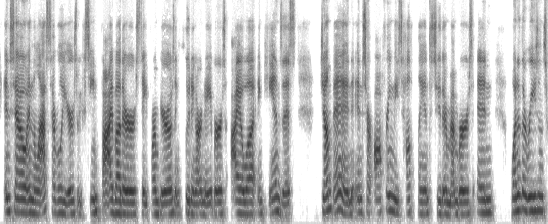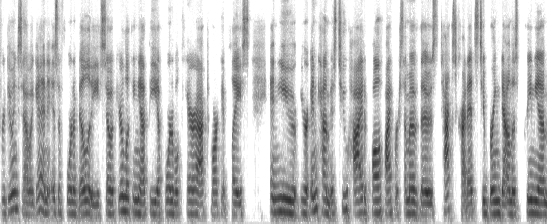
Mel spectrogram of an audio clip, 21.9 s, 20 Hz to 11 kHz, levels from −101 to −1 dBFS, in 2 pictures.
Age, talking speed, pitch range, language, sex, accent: 20-39, 195 wpm, 175-200 Hz, English, female, American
